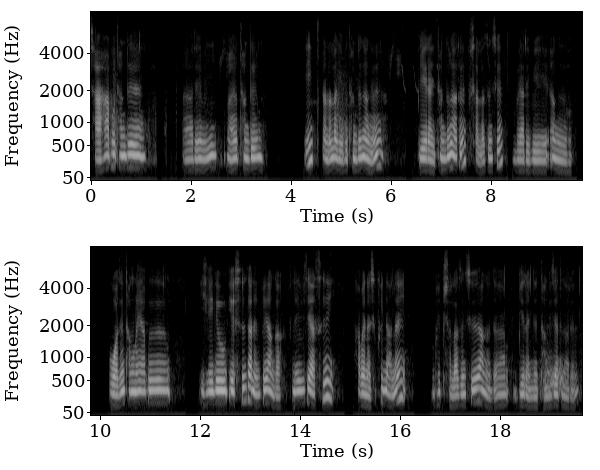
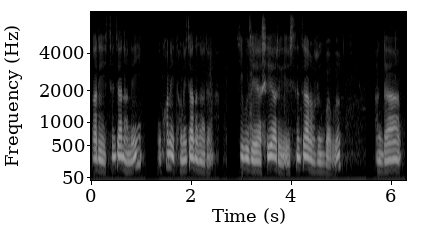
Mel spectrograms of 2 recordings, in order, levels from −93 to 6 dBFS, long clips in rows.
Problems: constant background noise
